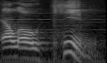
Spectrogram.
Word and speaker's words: Elohim: So that word is actually pronounced Elohim.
